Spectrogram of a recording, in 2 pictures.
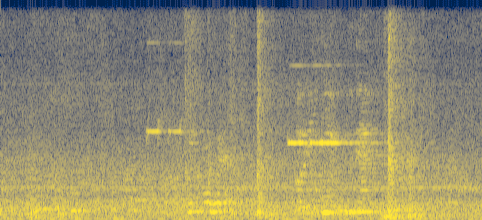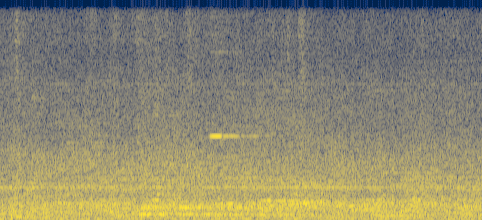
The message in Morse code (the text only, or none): none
